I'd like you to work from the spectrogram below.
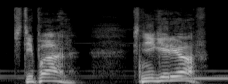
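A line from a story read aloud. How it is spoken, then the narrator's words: Hoarse, strained shout. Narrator (Russian): закричал он, срывая голос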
